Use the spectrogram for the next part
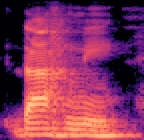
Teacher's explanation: এটা বাংলা ঢ এর মত উচ্চারিত হয় না মহাপ্রাণ নয় একটু স্ট্রেচ আছে মাত্র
